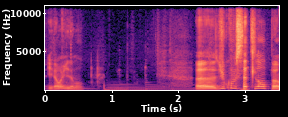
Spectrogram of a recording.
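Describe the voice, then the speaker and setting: A man's voice: fairly high pitch, big pitch swings, moderate pace, mellow, faint music behind. A man chatting casually with his live-stream viewers while he draws, teasing them and answering their messages.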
